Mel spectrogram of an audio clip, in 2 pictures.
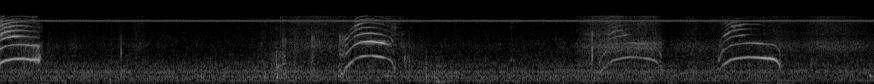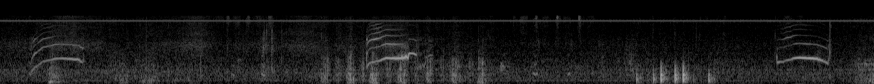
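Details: A three-week-old male seal point mitted Ragdoll kitten, born 22 October 2011, gives thin, high mews, each one arched and repeated every few seconds.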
